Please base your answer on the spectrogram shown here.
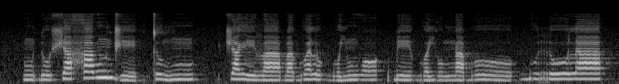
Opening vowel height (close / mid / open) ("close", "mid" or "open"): close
